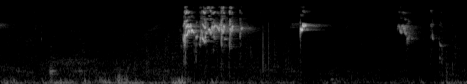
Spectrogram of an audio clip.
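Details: African lovebirds (Agapornis) taking over a millet crane at a play construction site; a burst of shrill, high chirps midway, then a single sharp squeak and a short chirp, with quiet low rumble beneath.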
